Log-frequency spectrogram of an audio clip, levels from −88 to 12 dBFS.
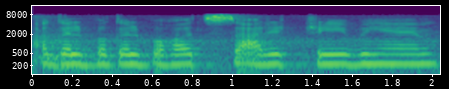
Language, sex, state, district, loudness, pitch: Hindi, female, Bihar, Katihar, -16 LUFS, 230 Hz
